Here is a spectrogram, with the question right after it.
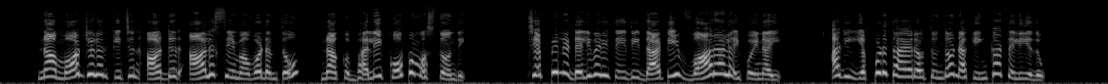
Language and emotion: Telugu, angry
